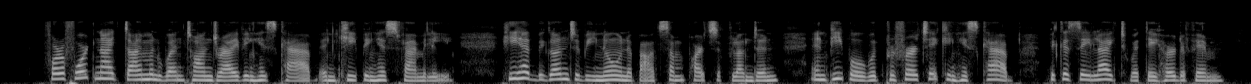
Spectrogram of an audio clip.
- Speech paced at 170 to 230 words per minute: Yes, average, 185 wpm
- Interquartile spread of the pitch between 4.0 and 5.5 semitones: No, average, 3.2 semitones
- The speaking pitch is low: No, high, 200 Hz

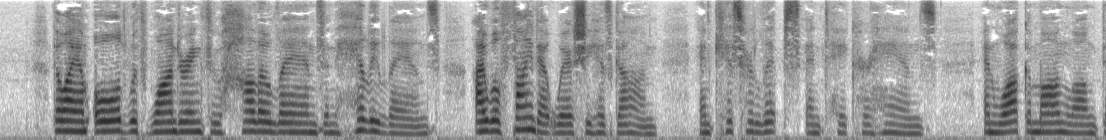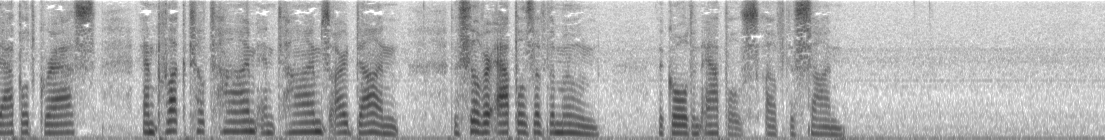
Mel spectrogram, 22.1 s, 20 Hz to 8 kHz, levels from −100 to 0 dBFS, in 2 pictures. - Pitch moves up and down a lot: No, average, 2.8 semitones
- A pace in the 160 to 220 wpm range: No, average, 145 wpm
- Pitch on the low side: No, high, 190 Hz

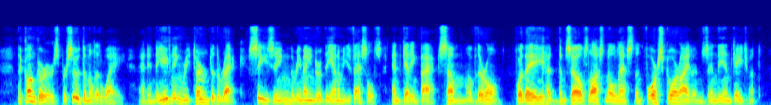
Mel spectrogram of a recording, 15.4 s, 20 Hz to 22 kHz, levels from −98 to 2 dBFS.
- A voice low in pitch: Yes, low, 105 Hz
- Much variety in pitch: No, average, 3.3 semitones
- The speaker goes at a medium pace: Yes, average, 165 wpm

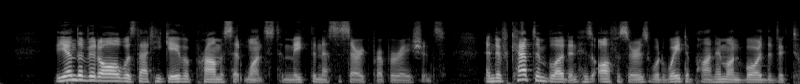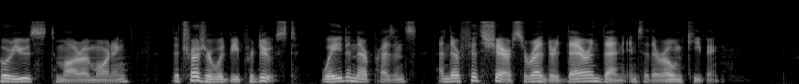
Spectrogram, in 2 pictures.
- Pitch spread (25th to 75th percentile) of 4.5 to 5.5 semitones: Yes, average, 4.8 semitones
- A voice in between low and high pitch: No, low, 125 Hz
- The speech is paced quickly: Yes, fast, 215 wpm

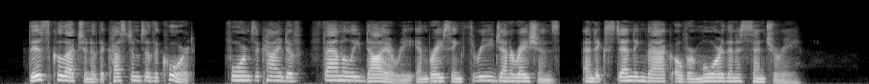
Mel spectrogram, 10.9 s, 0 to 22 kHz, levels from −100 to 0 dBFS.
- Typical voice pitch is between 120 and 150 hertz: No, medium, 160 Hz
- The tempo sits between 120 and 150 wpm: Yes, average, 140 wpm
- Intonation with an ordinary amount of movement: Yes, average, 4.7 semitones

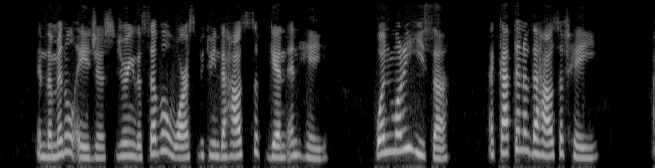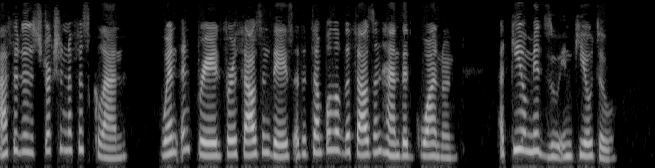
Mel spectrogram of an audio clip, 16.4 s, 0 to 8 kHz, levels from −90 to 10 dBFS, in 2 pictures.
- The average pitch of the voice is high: Yes, high, 235 Hz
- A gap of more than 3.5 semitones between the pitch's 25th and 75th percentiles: Yes, average, 5.2 semitones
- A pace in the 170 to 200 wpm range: Yes, average, 180 wpm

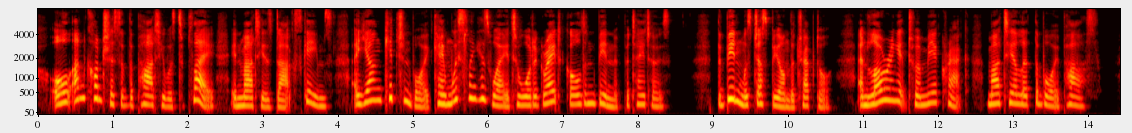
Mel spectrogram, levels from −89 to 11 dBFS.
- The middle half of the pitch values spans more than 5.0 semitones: Yes, wide, 5.4 semitones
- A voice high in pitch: Yes, high, 220 Hz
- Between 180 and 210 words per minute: Yes, average, 195 wpm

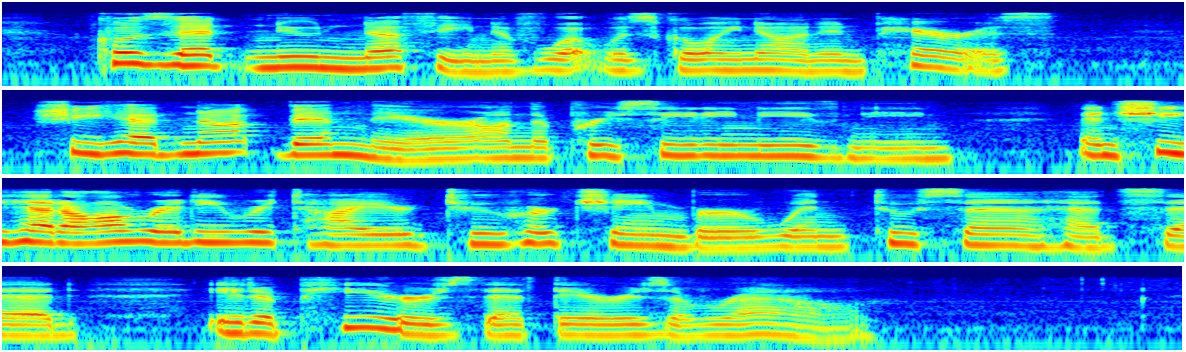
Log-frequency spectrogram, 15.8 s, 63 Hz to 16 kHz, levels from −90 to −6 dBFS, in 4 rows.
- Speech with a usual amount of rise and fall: Yes, average, 4.5 semitones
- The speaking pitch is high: Yes, high, 195 Hz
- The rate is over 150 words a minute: No, average, 145 wpm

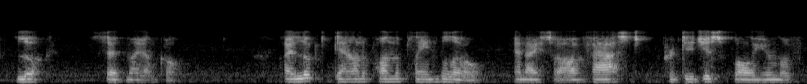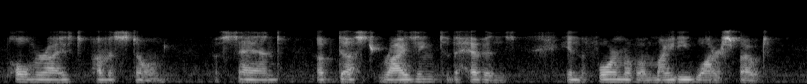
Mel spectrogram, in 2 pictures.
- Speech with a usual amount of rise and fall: No, narrow, 1.7 semitones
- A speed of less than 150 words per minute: Yes, average, 140 wpm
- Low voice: Yes, low, 110 Hz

